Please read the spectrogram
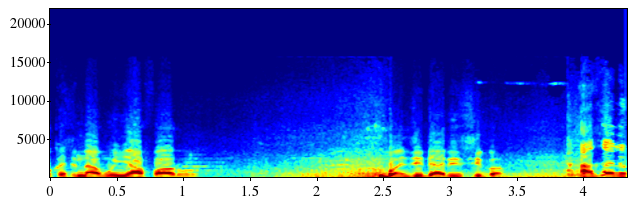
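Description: A motor vehicle passing close by on the street: a rumbling rush that swells for about a second and a half, peaks about two and a half seconds in, then stays under the talk until it cuts off.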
